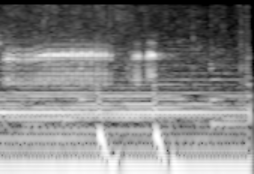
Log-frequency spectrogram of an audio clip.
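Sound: frogs croaking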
